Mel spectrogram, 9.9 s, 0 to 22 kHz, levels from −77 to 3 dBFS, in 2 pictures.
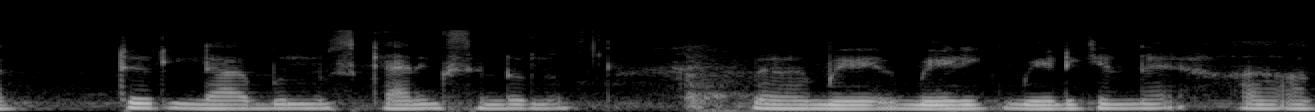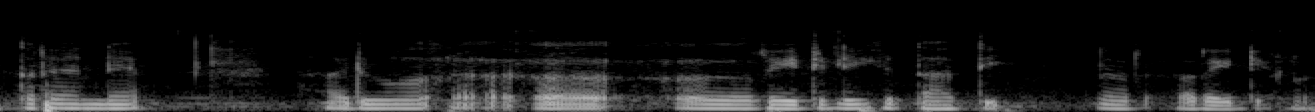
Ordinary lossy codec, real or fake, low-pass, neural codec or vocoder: none; real; 7.2 kHz; none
